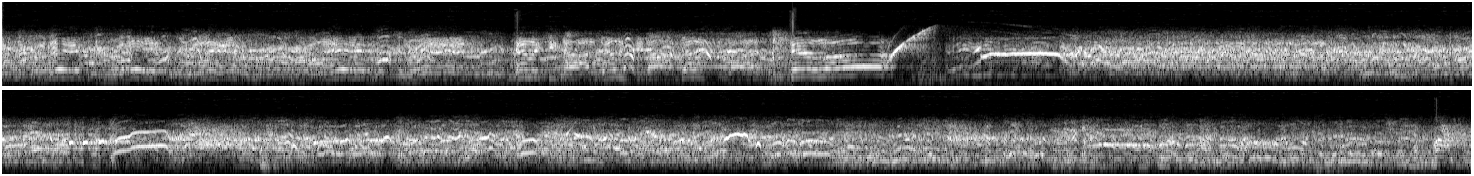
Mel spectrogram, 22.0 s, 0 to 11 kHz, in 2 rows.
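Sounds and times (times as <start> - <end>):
audience laughing: 0.0 - 22.0.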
